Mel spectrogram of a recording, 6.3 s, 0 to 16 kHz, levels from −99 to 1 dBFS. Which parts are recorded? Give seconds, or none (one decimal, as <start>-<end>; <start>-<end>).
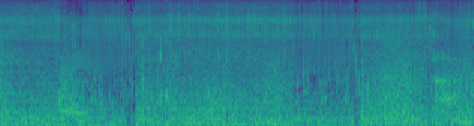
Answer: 0.0-1.0; 1.8-3.9; 4.8-6.3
